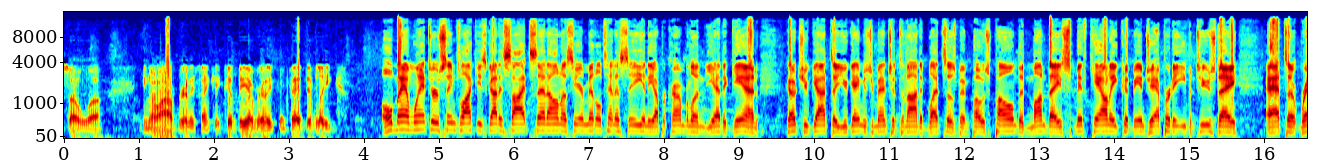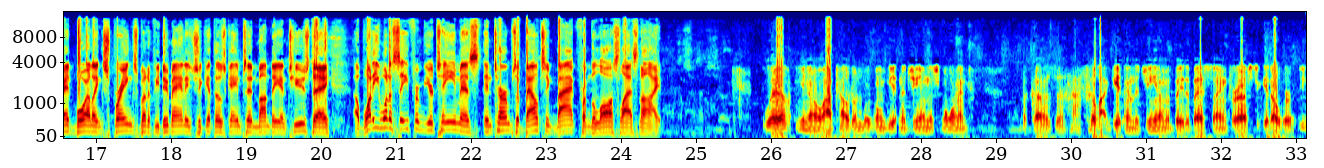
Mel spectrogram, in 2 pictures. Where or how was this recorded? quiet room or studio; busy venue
busy venue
